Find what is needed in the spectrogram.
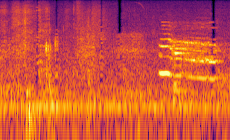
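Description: A short animal call, about a second and a half in, that falls in pitch over about half a second.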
